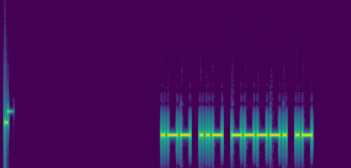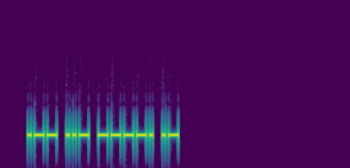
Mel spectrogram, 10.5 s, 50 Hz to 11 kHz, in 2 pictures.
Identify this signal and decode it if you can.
Morse code, heard as a keyed tone, about 25 wpm, 700 Hz. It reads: WU9A WU9A
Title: USA Call Signs - 4 Characters - Repeated 2x - 25wpm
